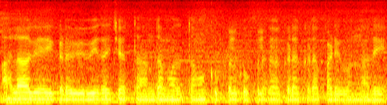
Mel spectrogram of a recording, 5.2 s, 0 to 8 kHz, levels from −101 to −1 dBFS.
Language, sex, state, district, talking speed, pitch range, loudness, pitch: Telugu, male, Andhra Pradesh, Sri Satya Sai, 125 wpm, 85-90 Hz, -19 LUFS, 85 Hz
